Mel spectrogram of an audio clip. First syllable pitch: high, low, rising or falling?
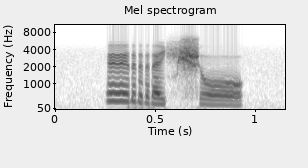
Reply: high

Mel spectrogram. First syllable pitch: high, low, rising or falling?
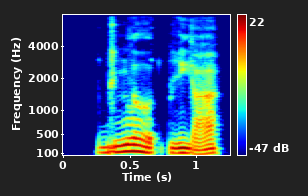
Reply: rising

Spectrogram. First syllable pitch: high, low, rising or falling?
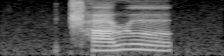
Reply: rising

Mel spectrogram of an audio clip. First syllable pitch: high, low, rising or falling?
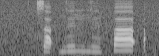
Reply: low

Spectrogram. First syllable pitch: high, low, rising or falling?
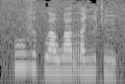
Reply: high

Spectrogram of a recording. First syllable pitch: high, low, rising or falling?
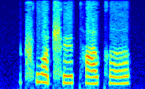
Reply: falling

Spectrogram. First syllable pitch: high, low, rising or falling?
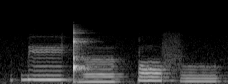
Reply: high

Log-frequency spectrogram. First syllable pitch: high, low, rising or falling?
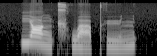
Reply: falling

